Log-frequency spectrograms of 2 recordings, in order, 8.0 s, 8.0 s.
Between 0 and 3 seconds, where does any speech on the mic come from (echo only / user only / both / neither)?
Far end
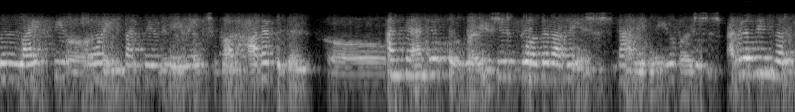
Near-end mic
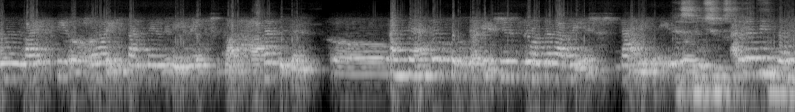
echo only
